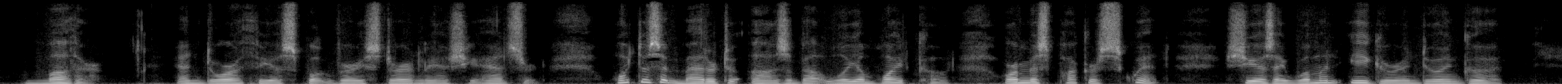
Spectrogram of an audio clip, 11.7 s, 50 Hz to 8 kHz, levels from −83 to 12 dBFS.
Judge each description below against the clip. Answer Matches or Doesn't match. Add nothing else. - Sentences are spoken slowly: Doesn't match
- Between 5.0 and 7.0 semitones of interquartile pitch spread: Doesn't match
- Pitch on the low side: Doesn't match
